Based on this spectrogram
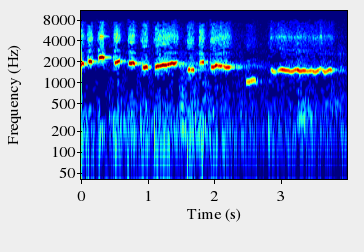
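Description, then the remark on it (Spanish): A person whistles a long, wavering tone for about four seconds, imitating hissing snakes, briefly dipping lower partway through, with a breathy hiss pulsing alongside it; fairly loud, with no talking. “Entrelazadas, enmarañadas, producían un huevo que sostenían en el aire emitiendo silbidos.”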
